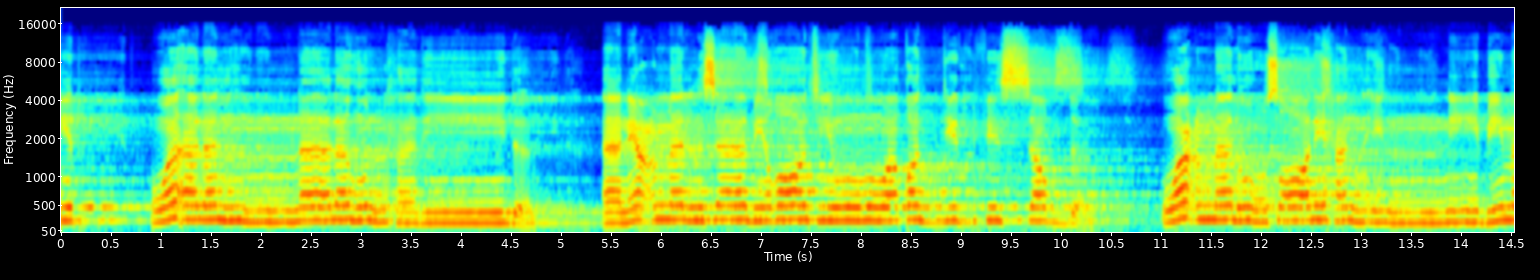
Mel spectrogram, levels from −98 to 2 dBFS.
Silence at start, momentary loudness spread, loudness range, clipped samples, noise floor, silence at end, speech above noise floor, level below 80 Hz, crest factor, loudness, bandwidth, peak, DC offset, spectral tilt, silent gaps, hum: 0 s; 11 LU; 3 LU; under 0.1%; -42 dBFS; 0 s; 23 dB; -56 dBFS; 16 dB; -20 LUFS; 15 kHz; -4 dBFS; under 0.1%; -4 dB/octave; none; none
